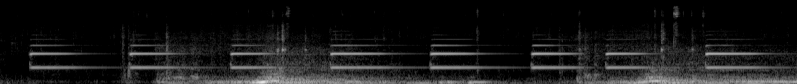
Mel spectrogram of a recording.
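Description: Mercury Marauder's V8 running on E85 just after a cold start in freezing weather. The throttle is blipped twice to keep it from stalling, each blip a rising surge in engine pitch. Over it, a dashboard warning chime repeats a steady tone about once a second.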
